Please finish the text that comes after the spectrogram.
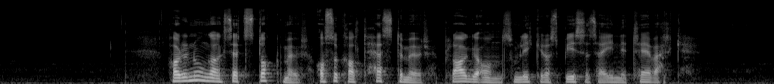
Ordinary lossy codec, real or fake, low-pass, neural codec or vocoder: none; real; 14.4 kHz; none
